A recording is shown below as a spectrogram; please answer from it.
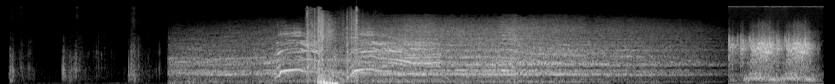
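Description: Dubbed crash sound effect: a few faint ticks, then a sudden loud rush of noise with screeching rises and falls and a heavy thud about three seconds in. It fades over several seconds, and a brief loud burst follows near the end.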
